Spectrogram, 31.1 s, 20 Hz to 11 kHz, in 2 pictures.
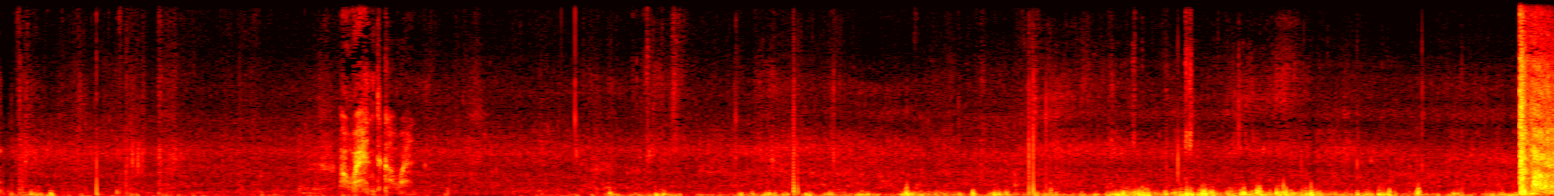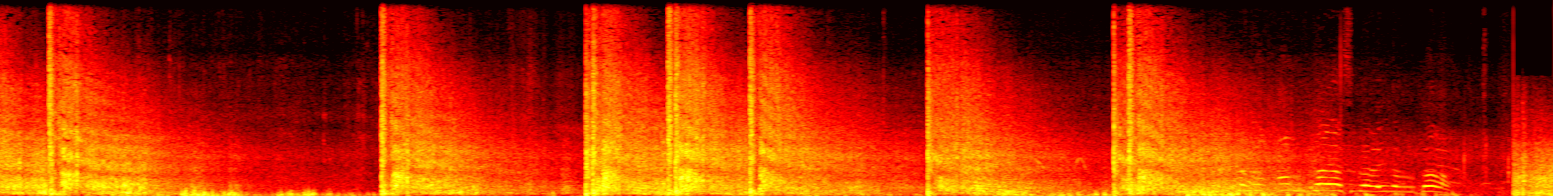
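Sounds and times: gunshots echoing: 0:15.2 - 0:18.0, 0:19.3 - 0:28.8, 0:30.7 - 0:31.0.

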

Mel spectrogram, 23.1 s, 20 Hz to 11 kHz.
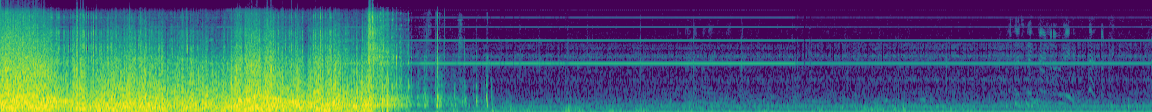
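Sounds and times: wind rushing over microphone: 0:00.0 - 0:10.3
high-pitched whine: 0:00.0 - 0:23.0.

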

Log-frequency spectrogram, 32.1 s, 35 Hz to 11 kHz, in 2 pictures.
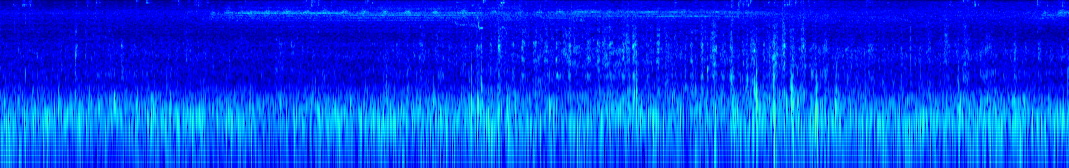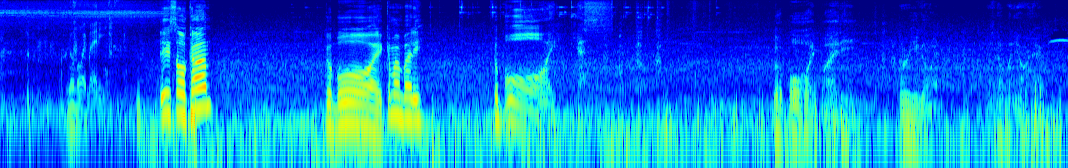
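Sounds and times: dogs panting and scuffling: 0:00.0 - 0:18.5, 0:22.9 - 0:27.4, 0:29.1 - 0:31.1.

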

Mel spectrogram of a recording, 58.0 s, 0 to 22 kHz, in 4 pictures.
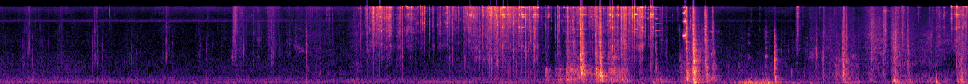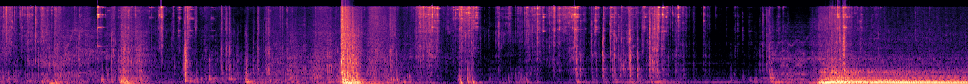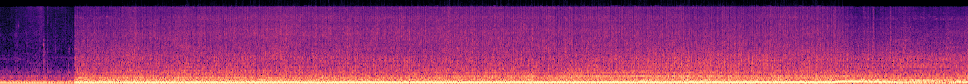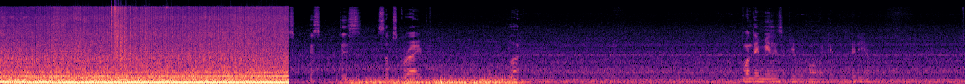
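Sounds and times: keys jangling: 0:05.4 - 0:10.3, 0:13.2 - 0:15.3, 0:16.0 - 0:18.0, 0:20.7 - 0:26.3
clicks and rustling in cab: 0:05.4 - 0:27.4
car door opening: 0:08.1 - 0:10.8
car door shutting thump: 0:19.6 - 0:20.1
engine starting and running: 0:25.6 - 0:47.9.

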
